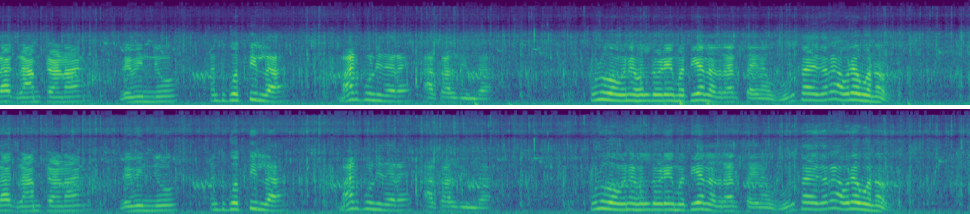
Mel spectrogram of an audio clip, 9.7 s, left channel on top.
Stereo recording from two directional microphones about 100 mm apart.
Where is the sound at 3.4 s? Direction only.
35° right (ahead or behind).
